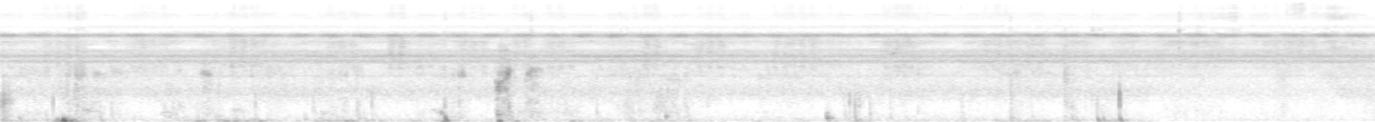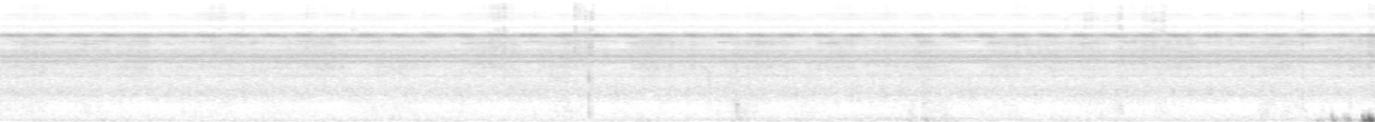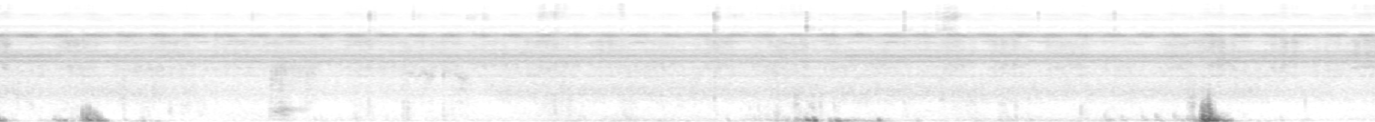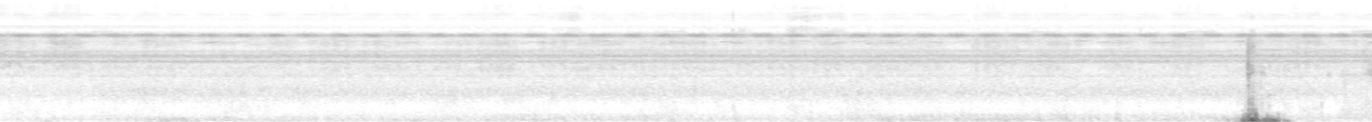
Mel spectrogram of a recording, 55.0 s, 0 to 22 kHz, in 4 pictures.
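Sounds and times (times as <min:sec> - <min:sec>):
insects trilling: 0:00.0 - 0:54.9
low thumps: 0:53.6 - 0:54.2.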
